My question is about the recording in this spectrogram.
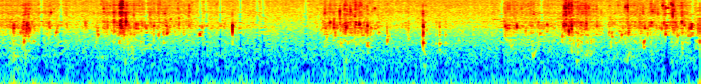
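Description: Rainbow trout splashing in a landing net held in the water: a few short, irregular splashes over a steady low rumble.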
